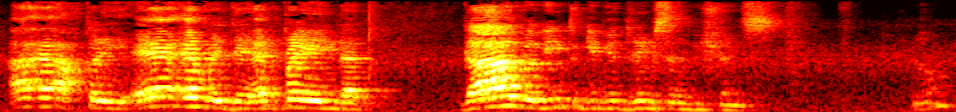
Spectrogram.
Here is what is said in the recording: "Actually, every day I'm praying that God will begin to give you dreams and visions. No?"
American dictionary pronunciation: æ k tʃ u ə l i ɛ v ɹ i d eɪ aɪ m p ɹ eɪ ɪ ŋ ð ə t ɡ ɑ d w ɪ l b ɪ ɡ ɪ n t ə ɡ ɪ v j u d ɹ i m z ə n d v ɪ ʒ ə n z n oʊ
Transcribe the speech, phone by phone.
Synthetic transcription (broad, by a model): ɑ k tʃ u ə l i ɛ v ɹ i d eɪ aɪ m p ɹ eɪ ɪ ŋ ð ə t ɡ ɑ d w ɪ l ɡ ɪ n t ə ɡ ɪ v j u d ɹ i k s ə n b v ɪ ʃ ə n s n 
